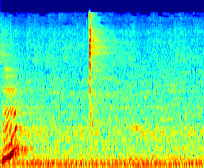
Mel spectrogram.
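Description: A woman's short, rising 'mm-hmm' hum while tasting, then a single sharp click about a second in, over a steady low hum of room noise.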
